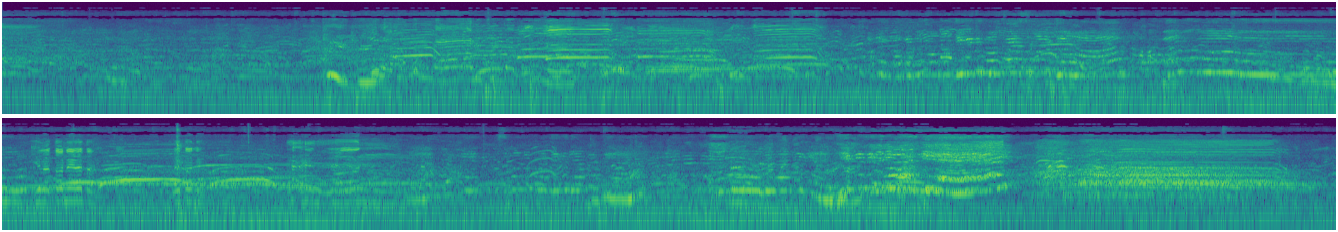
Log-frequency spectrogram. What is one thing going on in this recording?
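Young women sing together over loudspeakers.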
